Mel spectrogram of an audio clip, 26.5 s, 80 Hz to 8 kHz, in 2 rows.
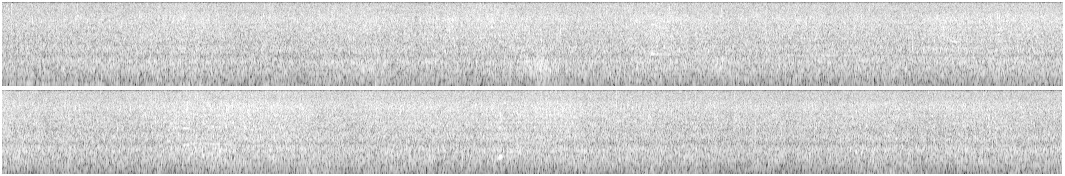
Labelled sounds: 15.5	15.8	humpback whale, 1.0 to 1.2 kHz

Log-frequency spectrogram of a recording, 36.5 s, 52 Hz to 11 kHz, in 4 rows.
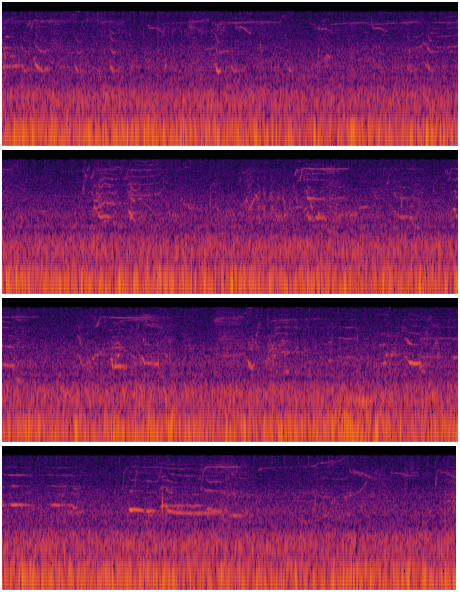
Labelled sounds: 0.6	1.0	killer whale, southern resident, 0.82 to 5.5 kHz
3.2	3.7	killer whale, southern resident, 4.9 to 5.1 kHz
4.5	5.4	killer whale, southern resident, 5.1 to 5.3 kHz
6.5	7.9	killer whale, southern resident, 4.7 to 5.0 kHz
8.6	9.0	killer whale, southern resident, 4.9 to 5.2 kHz
10.9	11.3	killer whale, southern resident, 0.89 to 1.4 kHz
11.7	12.1	killer whale, southern resident, 4.0 to 4.1 kHz
15.2	15.6	killer whale, southern resident, 1.7 to 2.0 kHz
17.0	17.4	killer whale, southern resident, 0.84 to 0.96 kHz
18.2	19.0	killer whale, southern resident, 5.3 to 5.4 kHz
20.4	21.2	killer whale, southern resident, 4.6 to 5.3 kHz
23.6	24.7	killer whale, southern resident, 4.5 to 5.1 kHz
24.9	25.3	killer whale, southern resident, 2.4 to 2.5 kHz
26.3	26.7	killer whale, southern resident, 0.70 to 1.2 kHz
27.4	27.9	killer whale, southern resident, 1.2 to 3.8 kHz
29.9	30.2	killer whale, southern resident, 0.94 to 1.1 kHz
30.5	32.1	killer whale, southern resident, 0.87 to 5.1 kHz
32.4	32.9	killer whale, southern resident, 4.4 to 4.9 kHz
35.1	35.6	killer whale, southern resident, 3.6 to 4.2 kHz

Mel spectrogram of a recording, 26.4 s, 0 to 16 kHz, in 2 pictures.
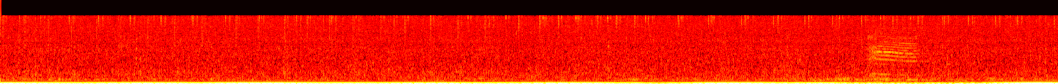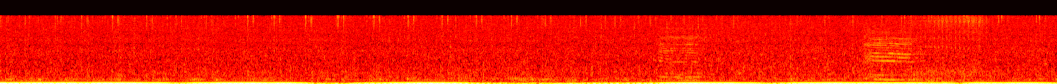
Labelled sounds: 10.8	11.6	killer whale, southern resident, J pod, call S04, 0.17 to 4.7 kHz
21.4	22.0	killer whale, southern resident, J pod, call S04, 0.17 to 4.7 kHz
24.0	24.7	killer whale, southern resident, J pod, call S04, 0.19 to 5.0 kHz

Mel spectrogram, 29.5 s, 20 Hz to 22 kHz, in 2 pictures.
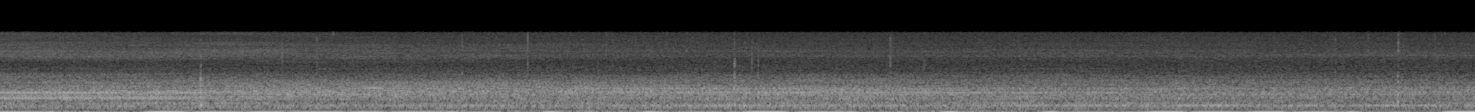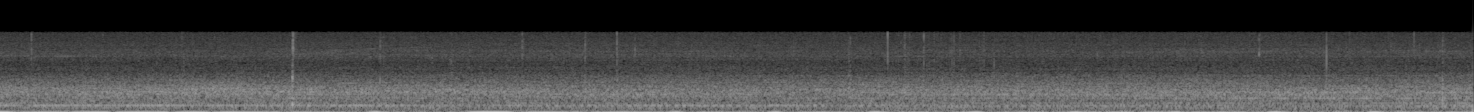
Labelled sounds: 3.1	4.0	killer whale, southern resident, J pod, 0.61 to 2.3 kHz

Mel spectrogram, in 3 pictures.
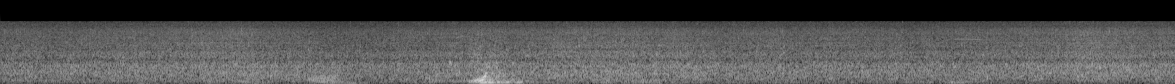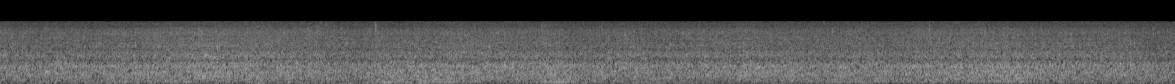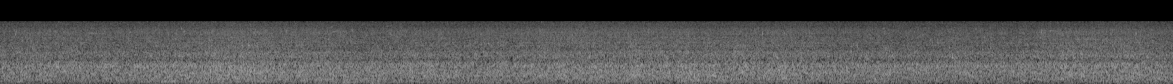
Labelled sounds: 9.5	9.9	Pacific white-sided dolphin, 3.1 to 3.3 kHz

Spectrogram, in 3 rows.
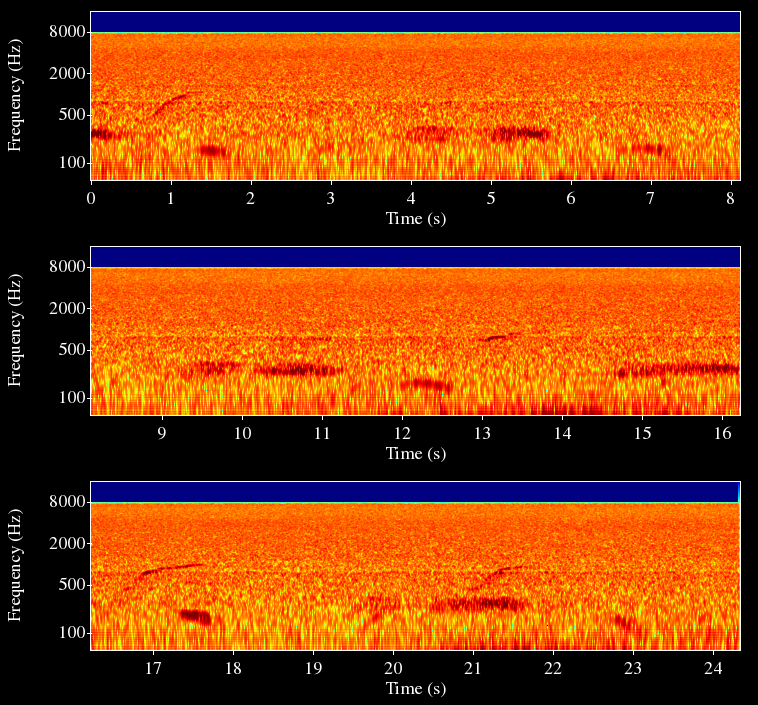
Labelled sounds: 1.0	1.2	humpback whale, 0.80 to 1.0 kHz
16.9	17.7	humpback whale, 0.80 to 1.0 kHz

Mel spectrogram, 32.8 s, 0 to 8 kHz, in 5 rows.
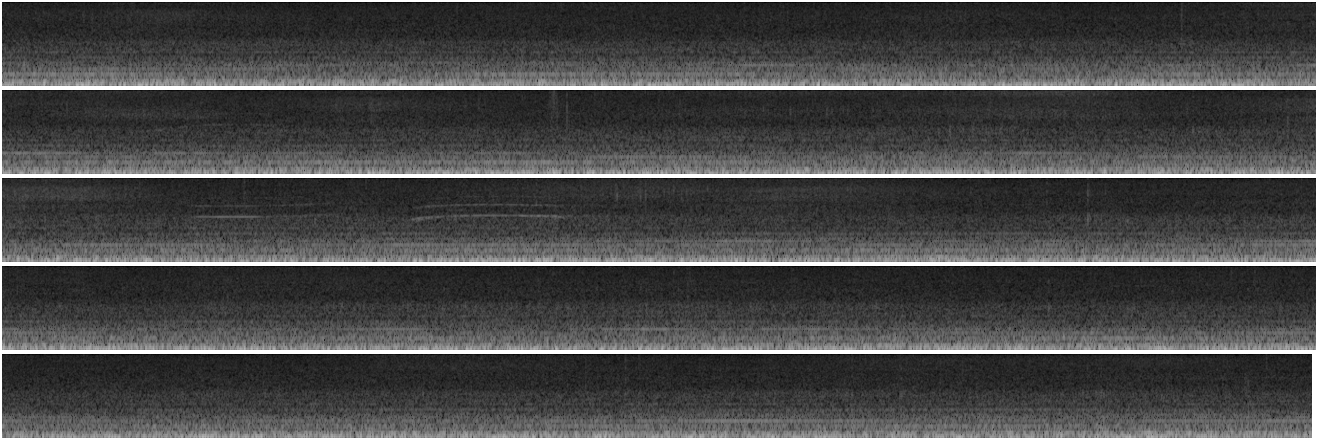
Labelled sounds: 15.1	16.0	killer whale, 1.1 to 3.2 kHz

